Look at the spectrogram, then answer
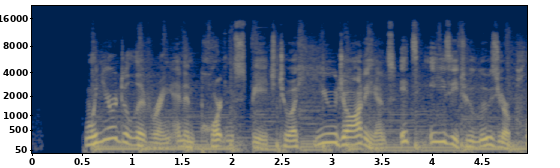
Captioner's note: voiceover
